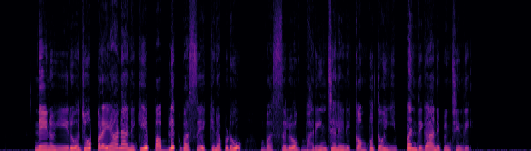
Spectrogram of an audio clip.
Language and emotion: Telugu, disgusted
